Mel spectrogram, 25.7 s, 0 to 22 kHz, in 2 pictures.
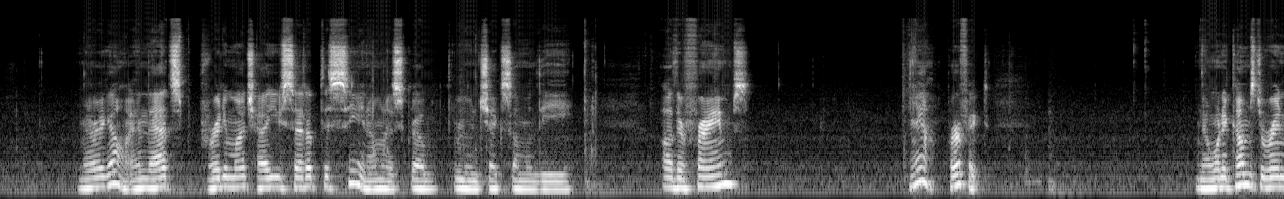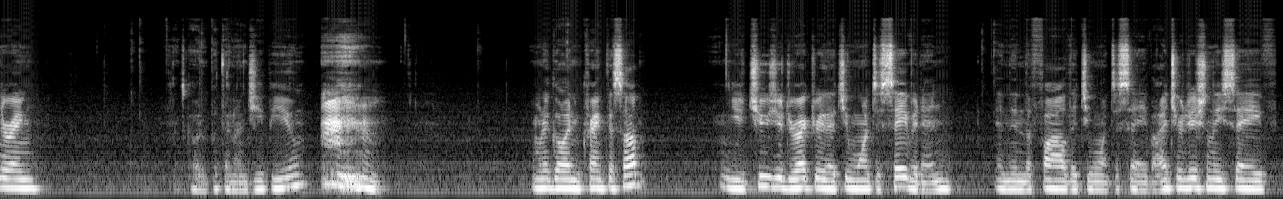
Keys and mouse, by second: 5.2 typing, 7.4-7.8 typing, 11.4-13.0 middle drag, 13.0-13.7 drag, 13.7 typing, 18.2 typing, 20.1-21.7 middle drag, 22.7-25.6 drag.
